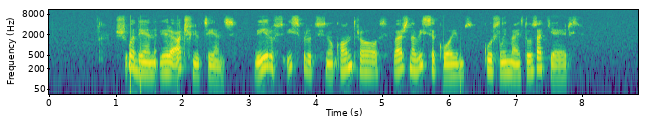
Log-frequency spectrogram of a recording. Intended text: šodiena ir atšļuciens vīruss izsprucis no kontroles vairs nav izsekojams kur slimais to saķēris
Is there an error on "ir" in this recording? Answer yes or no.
no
